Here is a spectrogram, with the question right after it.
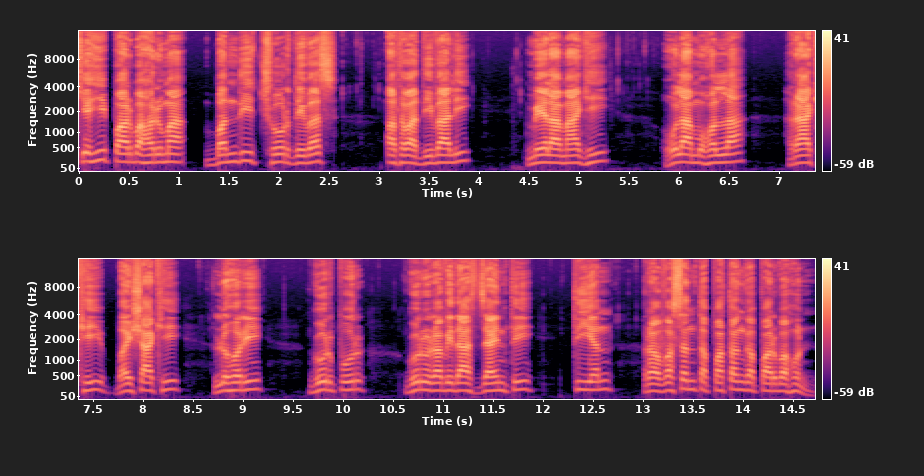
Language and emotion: Nepali, neutral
